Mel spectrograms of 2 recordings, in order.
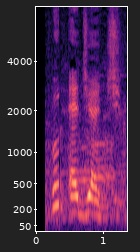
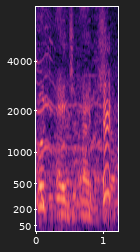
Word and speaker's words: Buttigieg: Boot edge edge. You know what you call them? Boot edge edge.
